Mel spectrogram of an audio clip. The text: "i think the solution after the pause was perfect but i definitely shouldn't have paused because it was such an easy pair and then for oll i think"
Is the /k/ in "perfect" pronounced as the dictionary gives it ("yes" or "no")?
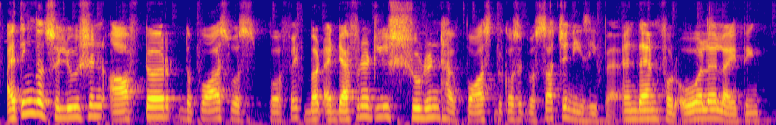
yes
